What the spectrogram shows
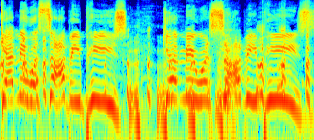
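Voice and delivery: loud, high, demanding shout.

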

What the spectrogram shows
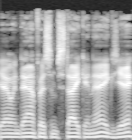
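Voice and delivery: attempted Australian accent. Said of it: "you try and then I'll try".

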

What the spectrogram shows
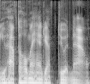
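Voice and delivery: acted stern, firm, no-nonsense tone. Retelling telling a child to hold hands: imitating own stern voice. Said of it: "I was very stern".

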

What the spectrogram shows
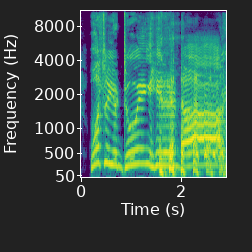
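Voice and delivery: very high, very slow, loud fake Irish accent. Mocking the line everybody uses when going Irish with it, put-on Irish accent. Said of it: "we're going to go Irish with it".

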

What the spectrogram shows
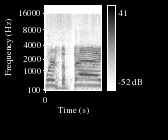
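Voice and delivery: mock, very high calling out, "bags" drawn out. Retelling a teammate hollering down a hotel hallway for his bags: imitating someone hollering. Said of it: "He was hollering down the hallway".

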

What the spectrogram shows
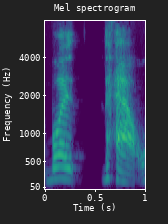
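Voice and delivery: put-on livid outburst. Recapping a TV scene, acting out the character's reaction: imitating a livid outburst. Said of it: "He's livid".

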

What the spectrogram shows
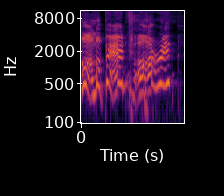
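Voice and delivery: very high, very slow, drawn-out weeping speech. Narrator voicing a pirate being shaken by a player: weeping while talking. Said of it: "He's just full weeping now as he's saying".

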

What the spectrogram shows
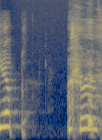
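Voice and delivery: meekest, tiny, very high-pitched voice. Retelling a shocked answer to a sudden request, imitating a meek little reply. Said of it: "I just let out like the meekest little".

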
